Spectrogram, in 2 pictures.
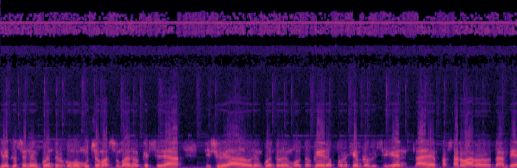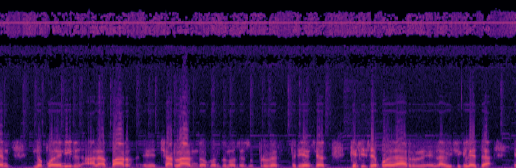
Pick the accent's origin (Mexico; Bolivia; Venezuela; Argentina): Argentina; como argentinos muchas veces hacemos la excepción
